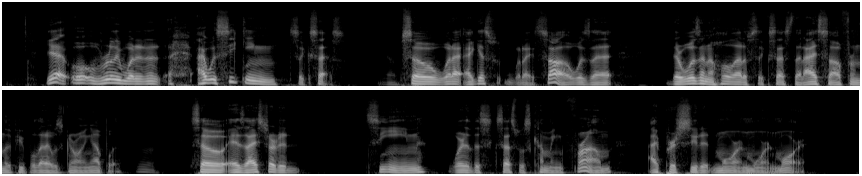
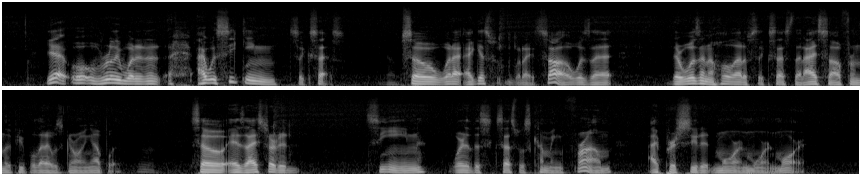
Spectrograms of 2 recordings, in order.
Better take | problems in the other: first | hiss; faint; throughout; 25 dB below the speech

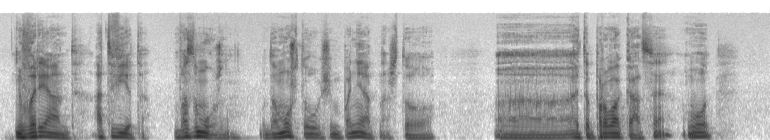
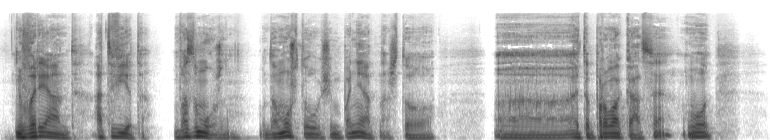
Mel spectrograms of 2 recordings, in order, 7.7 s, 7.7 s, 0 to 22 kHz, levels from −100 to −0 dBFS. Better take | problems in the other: second | hiss; faint; throughout; 30 dB below the speech

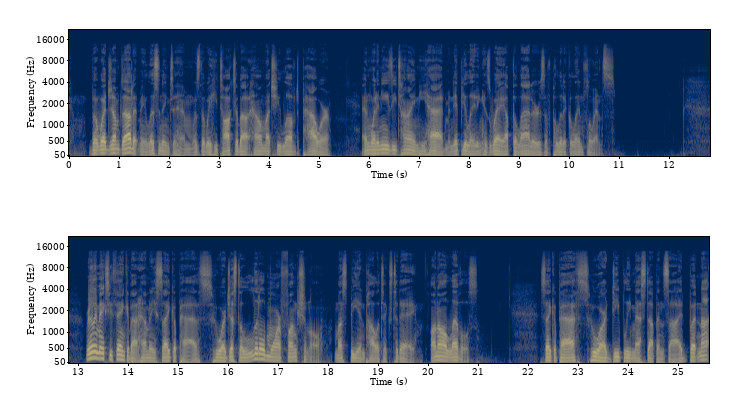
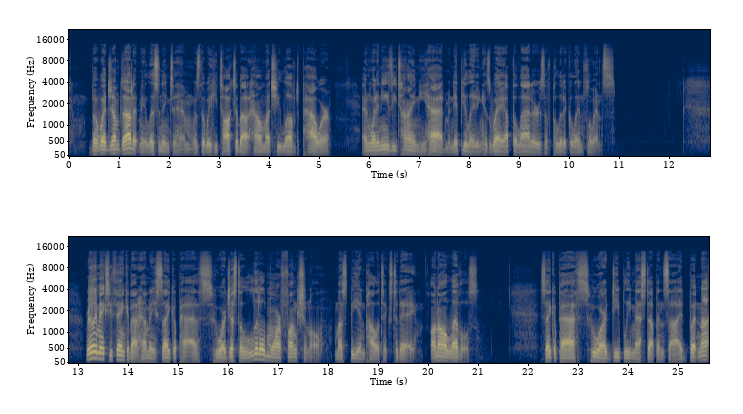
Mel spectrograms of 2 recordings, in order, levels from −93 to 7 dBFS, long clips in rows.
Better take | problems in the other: first | thin; somewhat; fading below 400 Hz

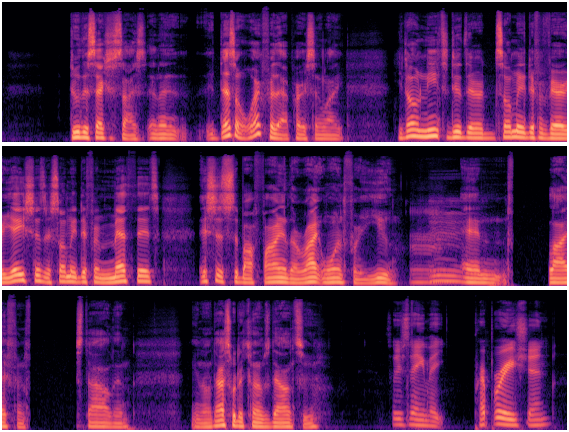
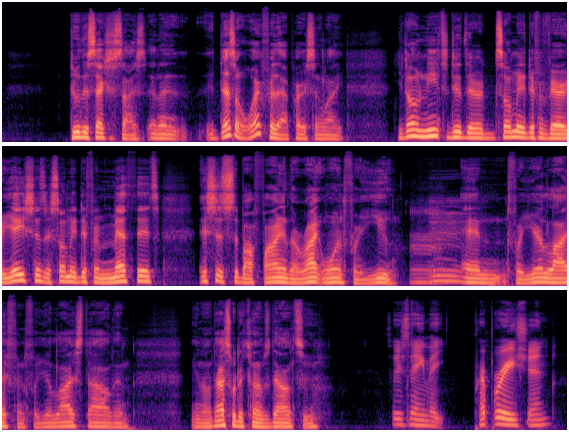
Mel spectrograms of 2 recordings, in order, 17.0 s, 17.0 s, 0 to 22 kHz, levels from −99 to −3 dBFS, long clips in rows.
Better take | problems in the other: second | audio cutting out; at 11 s and at 12 s

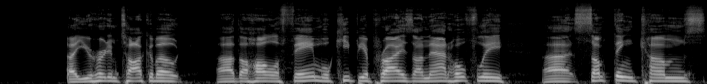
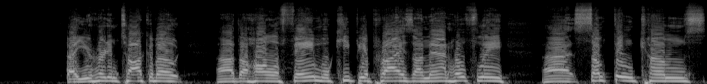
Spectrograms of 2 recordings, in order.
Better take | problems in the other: first | distortion; heavy; 7 dB below the speech

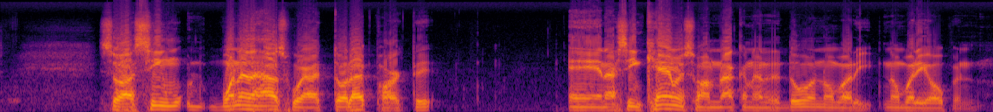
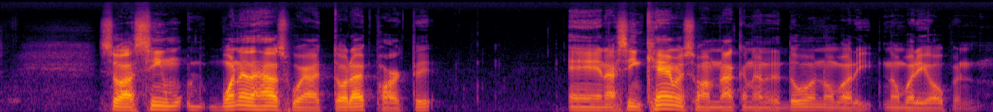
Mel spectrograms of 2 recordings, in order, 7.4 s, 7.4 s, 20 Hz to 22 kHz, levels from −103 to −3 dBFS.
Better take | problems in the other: second | distortion; heavy; 5% of the sound clipped

